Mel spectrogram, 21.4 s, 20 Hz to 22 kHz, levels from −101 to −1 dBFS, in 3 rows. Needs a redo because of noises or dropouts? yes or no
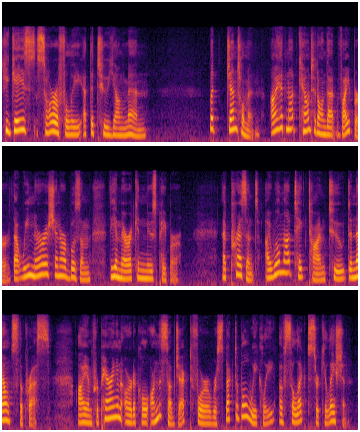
no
